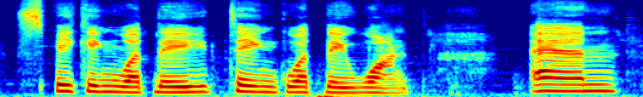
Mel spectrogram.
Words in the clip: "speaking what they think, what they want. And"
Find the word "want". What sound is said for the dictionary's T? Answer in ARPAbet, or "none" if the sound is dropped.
T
